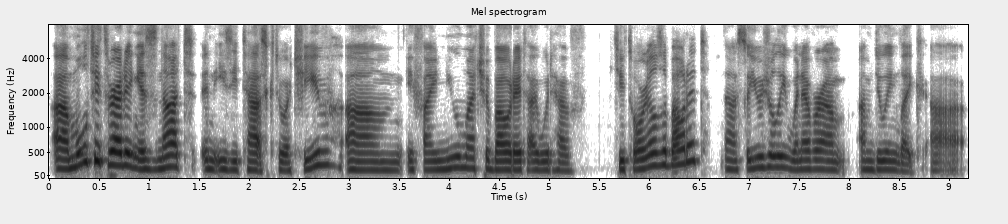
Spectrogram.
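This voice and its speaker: A young woman in her twenties hosts a live stream in a relaxed, talkative way, reading comments and laughing often. Her voice sits a little low for a woman. The sound is dry and close, with no room echo. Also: fairly quick. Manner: chatty and upbeat, laughs often. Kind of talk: casual chat reading viewer comments.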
